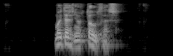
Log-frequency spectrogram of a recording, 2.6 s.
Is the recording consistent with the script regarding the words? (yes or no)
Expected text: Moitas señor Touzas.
yes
